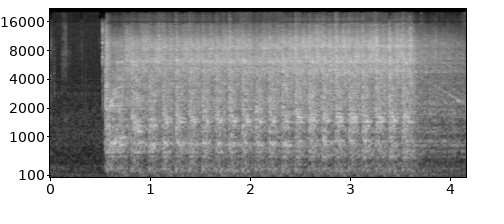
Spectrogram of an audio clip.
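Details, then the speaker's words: Genie construction lift cranking after its power relay was triggered with a test light: even starter cranking about four beats a second for three seconds, never catching. Cranks but will not start. "still nothing I thought it would actually fire up computers plugged in everything's plugged in this thing is a real pain"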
